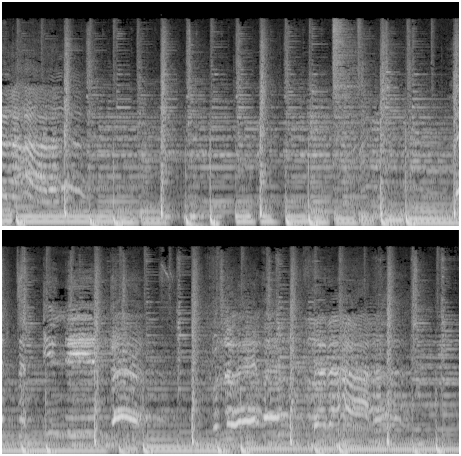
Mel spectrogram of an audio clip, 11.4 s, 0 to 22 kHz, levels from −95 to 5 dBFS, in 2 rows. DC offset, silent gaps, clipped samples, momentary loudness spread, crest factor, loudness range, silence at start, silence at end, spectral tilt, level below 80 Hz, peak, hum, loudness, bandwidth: under 0.1%; none; under 0.1%; 6 LU; 14 dB; 4 LU; 0 s; 0 s; -4.5 dB/octave; -22 dBFS; 0 dBFS; none; -16 LUFS; 16.5 kHz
